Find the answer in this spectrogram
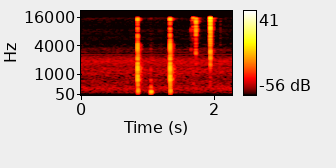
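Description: Five or six short, sharp clicks of a computer keyboard and mouse during the second half, as numeric values are entered in software.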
